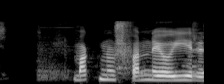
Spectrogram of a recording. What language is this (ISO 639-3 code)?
isl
